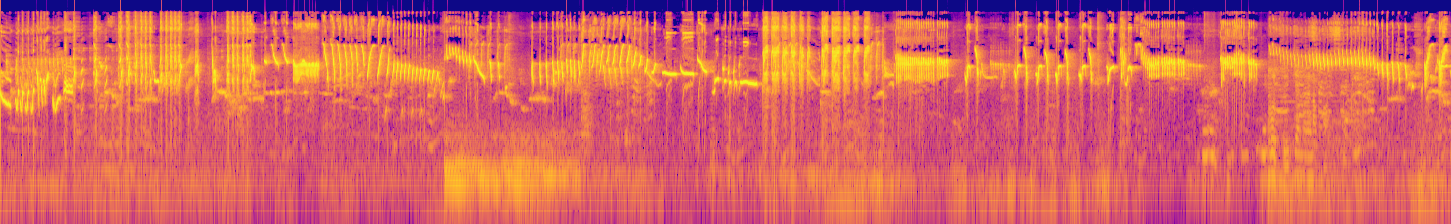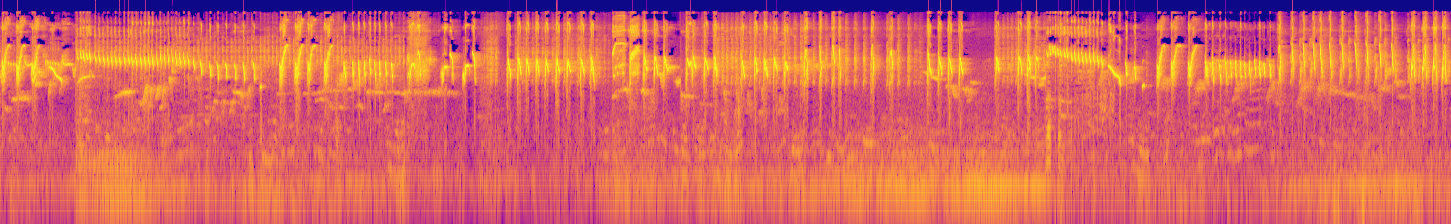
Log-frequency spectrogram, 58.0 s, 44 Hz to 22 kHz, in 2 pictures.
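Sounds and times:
bird singing rattles and whistles: 54.2s - 58.0s.

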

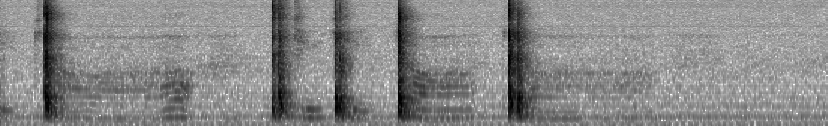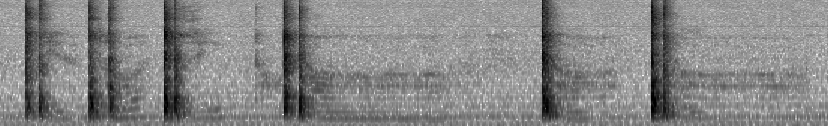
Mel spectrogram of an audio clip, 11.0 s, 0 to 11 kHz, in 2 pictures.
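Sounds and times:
people clapping a rhythm: 0.2s - 0.5s, 1.8s - 3.6s, 5.7s - 7.7s, 9.1s - 10.2s.

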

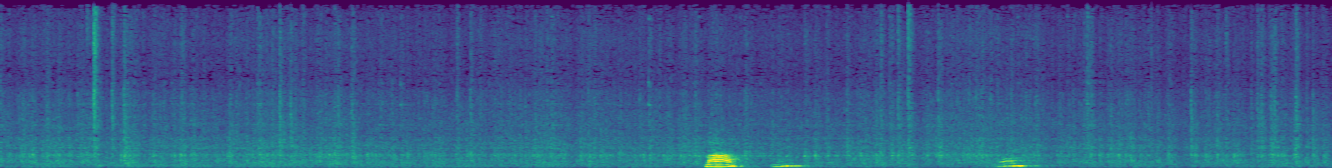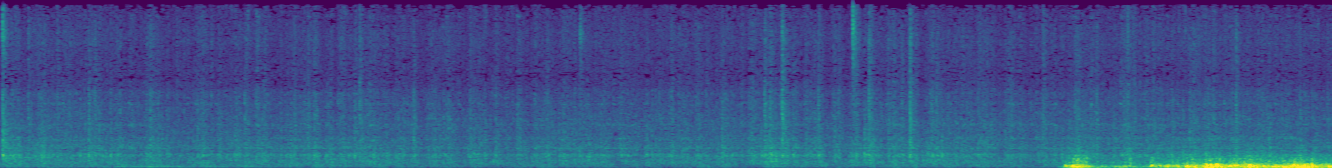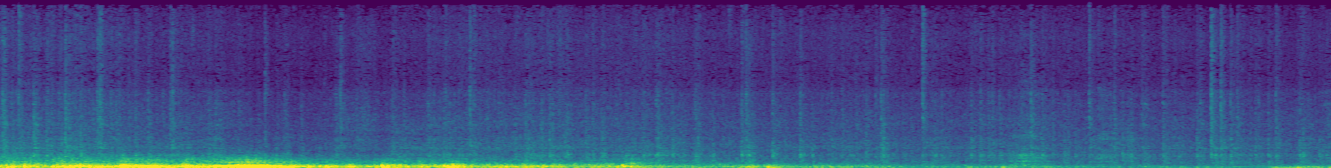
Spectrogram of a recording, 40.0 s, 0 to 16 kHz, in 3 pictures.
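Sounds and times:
steady rain falling: 0.0s - 39.9s
thunder crack and rumble: 23.9s - 39.9s.

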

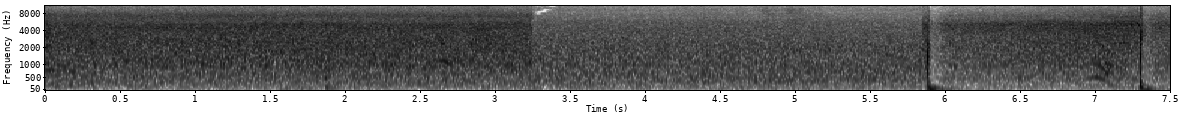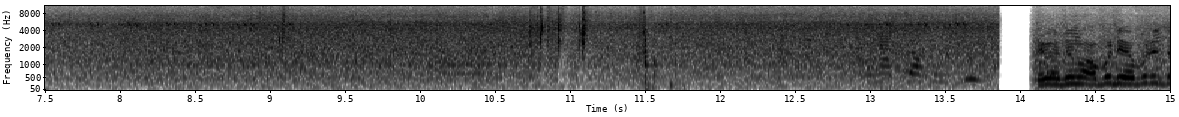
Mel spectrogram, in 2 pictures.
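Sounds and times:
river water rushing: 0.0s - 13.9s
blade chopping into log: 5.9s - 6.1s, 7.2s - 7.6s.

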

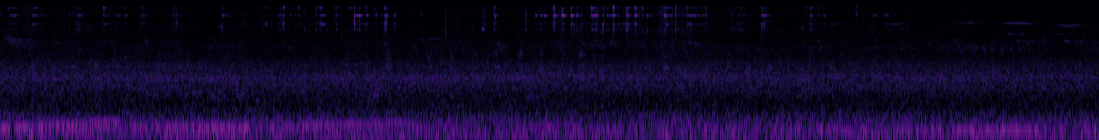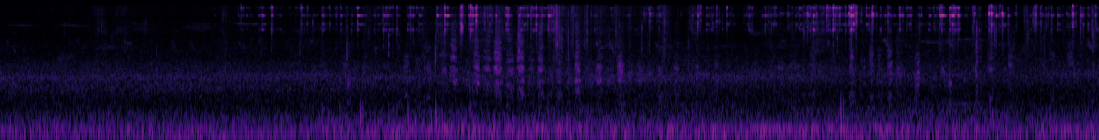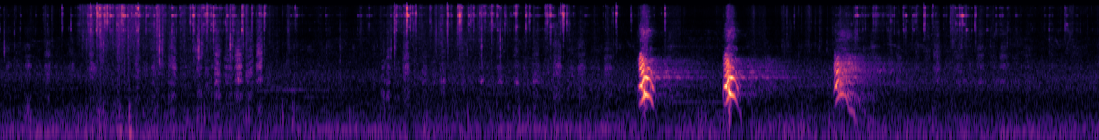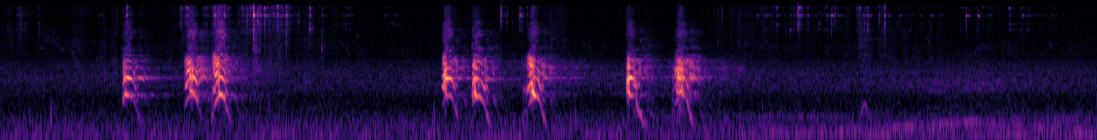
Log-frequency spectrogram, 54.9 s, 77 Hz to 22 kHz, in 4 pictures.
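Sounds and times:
dog barking: 35.5s - 37.2s, 37.9s - 38.6s, 42.8s - 44.4s, 46.8s - 50.2s.

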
